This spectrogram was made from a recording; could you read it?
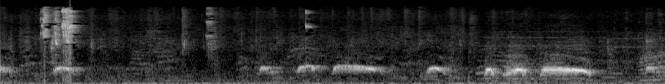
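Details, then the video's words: Spotted dove in the soft 'manggung' cooing style, used as a lure for wild birds: a series of low, mellow rounded coos that build into a longer phrase, preceded by a few sharp clicks and knocks. "Suara Tekukur buat pancing burung liar"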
